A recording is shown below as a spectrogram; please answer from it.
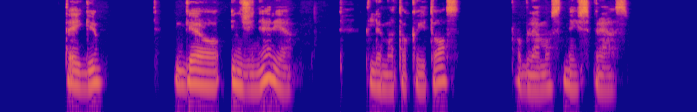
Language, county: Lithuanian, Vilnius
